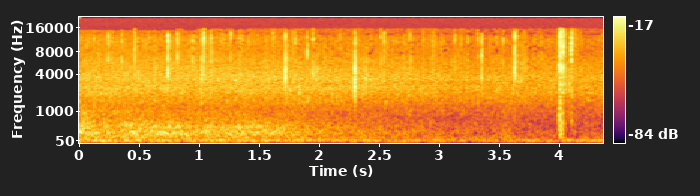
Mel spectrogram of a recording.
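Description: Heavy rain pours down steadily as a dense hiss, with low rumbling thunder beneath it that is strongest early and eases off, no voices present.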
